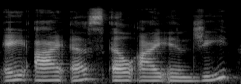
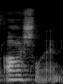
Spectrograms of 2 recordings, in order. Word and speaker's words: Aisling: Aislinn is spelled A I S L I N G. People normally say Aisling, but it's Aislinn.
